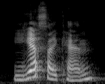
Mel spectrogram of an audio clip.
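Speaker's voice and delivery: finished answer falling away on CAN; falling intonation. Shown as a demonstration. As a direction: bring the pitch down at CAN. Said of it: "falling intonation when you're finishing".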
